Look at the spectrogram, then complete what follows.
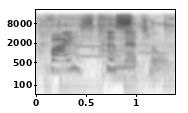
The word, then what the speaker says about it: ficus: This is a Ficus natalensis, so it's indigenous to Natal. Ficus natalensis. Hold on. Oh, natalensis. Ficus natalensis. Still wrong, Zola. It's actually ficus.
